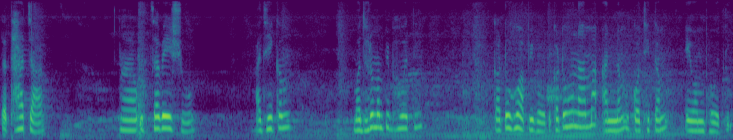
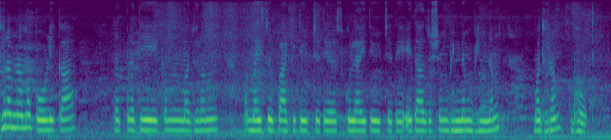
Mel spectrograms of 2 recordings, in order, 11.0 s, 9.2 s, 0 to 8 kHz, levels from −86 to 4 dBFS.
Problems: background sounds at intervals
